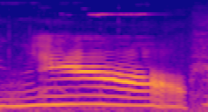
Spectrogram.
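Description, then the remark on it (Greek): A single long, drawn-out meow from Paspartou the cat, loud, holding steady before dipping at the end, with no talking around it. “Καλημέρα γατάκι.”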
